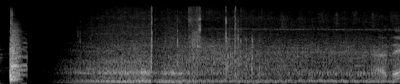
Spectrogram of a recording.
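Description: Car engine running at idle, a steady low hum that comes in about half a second in and holds.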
